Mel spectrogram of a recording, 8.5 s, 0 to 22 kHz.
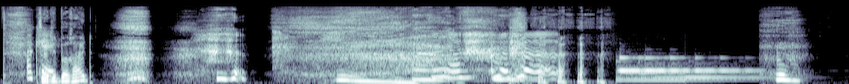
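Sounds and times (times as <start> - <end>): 
speech: 0.3 - 1.3, 2.2 - 2.8, 3.4 - 6.3, 7.7 - 8.1
long hearty human yawn with a drawn-out groan: 3.3 - 4.7, 7.6 - 8.2
laughter: 4.3 - 6.2.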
